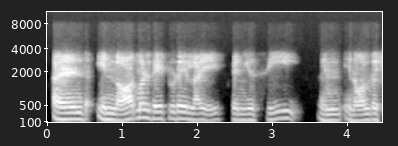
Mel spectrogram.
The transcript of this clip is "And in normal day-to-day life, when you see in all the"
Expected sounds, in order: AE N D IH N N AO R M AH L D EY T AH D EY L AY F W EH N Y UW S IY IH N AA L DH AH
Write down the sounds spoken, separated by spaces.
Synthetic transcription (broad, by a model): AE N D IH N N AO R M AH L D EY T AH D EY L AY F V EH N Y UW S IY IH N AA L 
